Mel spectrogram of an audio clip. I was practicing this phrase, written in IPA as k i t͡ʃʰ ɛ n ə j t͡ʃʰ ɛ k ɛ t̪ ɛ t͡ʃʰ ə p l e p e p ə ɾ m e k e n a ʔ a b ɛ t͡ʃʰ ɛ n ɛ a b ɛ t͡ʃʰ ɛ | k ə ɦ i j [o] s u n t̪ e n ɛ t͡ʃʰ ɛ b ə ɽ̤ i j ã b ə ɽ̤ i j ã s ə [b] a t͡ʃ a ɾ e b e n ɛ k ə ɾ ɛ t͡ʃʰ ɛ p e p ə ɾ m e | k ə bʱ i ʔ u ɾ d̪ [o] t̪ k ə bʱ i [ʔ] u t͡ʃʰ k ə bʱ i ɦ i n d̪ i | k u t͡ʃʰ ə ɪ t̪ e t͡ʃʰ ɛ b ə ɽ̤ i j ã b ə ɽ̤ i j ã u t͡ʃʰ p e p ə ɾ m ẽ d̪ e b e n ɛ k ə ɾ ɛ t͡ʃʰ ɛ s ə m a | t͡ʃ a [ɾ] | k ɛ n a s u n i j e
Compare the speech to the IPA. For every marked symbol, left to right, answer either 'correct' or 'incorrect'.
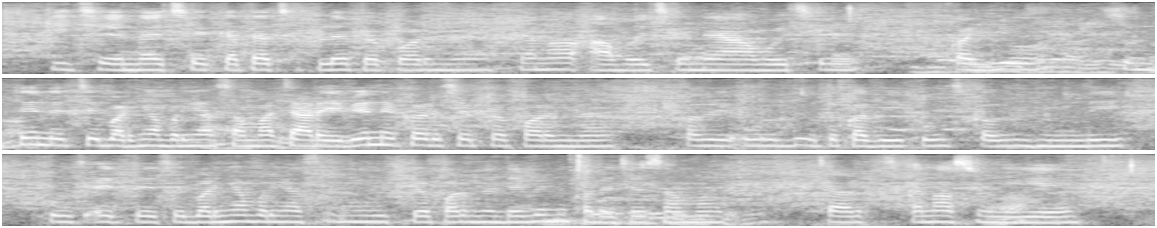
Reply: correct, incorrect, incorrect, incorrect, correct

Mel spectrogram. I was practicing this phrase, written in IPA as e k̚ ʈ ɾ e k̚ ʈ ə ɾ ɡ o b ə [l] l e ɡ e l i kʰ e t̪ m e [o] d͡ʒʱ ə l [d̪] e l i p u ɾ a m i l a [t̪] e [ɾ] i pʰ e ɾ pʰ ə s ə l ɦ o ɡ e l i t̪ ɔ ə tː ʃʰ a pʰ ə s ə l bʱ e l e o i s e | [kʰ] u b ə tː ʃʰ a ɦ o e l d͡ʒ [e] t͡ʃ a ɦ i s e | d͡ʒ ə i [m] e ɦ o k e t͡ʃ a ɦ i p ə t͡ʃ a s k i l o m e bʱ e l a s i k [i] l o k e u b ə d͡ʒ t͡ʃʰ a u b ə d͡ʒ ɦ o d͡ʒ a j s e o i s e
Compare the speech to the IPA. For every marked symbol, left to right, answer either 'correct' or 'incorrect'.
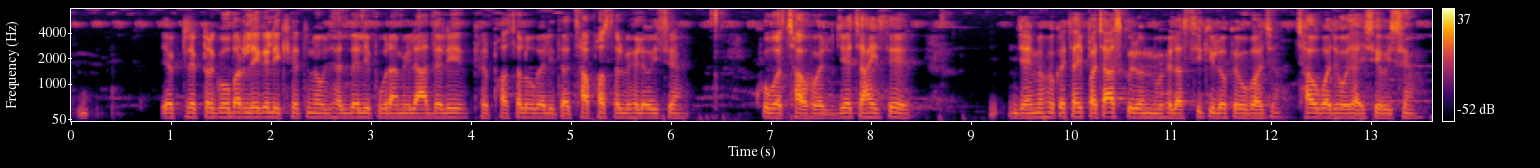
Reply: incorrect, incorrect, correct, incorrect, incorrect, correct, correct, correct, correct

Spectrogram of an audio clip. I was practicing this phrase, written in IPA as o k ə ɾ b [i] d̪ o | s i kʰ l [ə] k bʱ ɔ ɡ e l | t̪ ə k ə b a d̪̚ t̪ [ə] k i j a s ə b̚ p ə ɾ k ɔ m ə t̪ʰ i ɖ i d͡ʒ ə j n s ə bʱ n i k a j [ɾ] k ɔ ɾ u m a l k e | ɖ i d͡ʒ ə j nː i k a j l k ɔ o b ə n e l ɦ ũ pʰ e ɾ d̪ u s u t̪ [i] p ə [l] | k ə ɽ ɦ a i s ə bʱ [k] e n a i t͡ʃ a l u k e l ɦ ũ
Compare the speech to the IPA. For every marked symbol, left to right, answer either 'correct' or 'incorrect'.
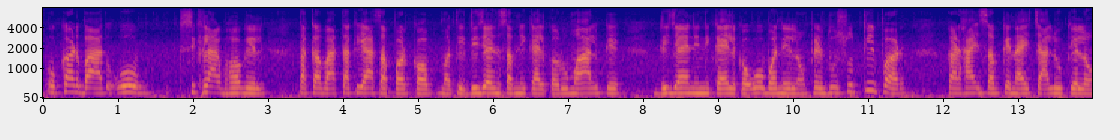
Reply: incorrect, incorrect, correct, incorrect, correct, incorrect, correct

